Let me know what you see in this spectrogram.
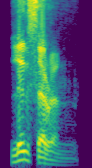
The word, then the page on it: Lutheran: British English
